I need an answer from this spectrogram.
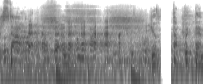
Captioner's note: all laughing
